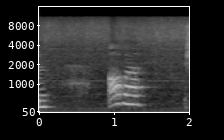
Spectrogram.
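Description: Butter sizzling steadily in a hot stainless-steel frying pan.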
